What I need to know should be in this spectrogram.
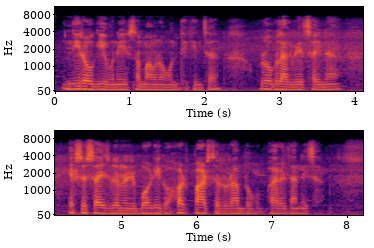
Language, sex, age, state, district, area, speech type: Nepali, male, 45-60, West Bengal, Jalpaiguri, rural, spontaneous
